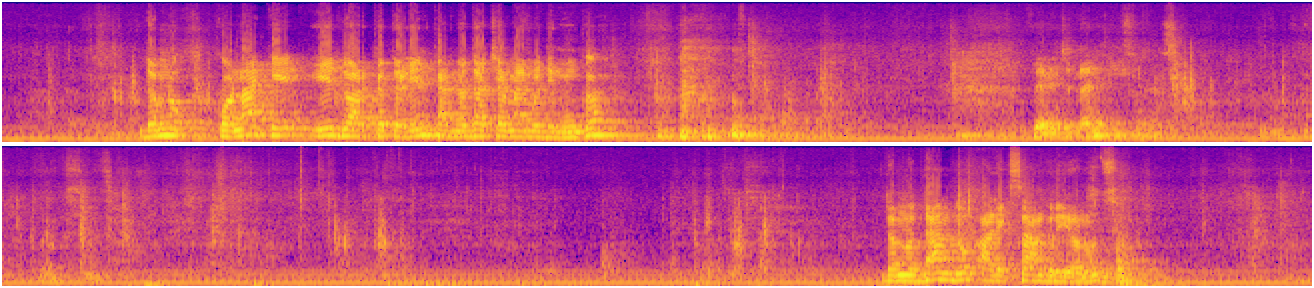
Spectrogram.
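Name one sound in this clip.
A man speaks through a microphone, reading out in short bursts with pauses.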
